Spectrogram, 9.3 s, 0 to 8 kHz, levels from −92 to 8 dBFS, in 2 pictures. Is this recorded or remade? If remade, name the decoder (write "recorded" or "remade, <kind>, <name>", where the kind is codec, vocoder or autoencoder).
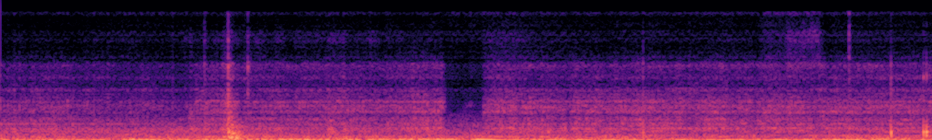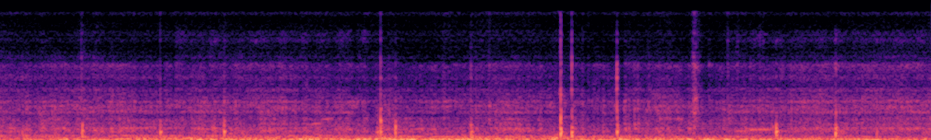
remade, codec, DAC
